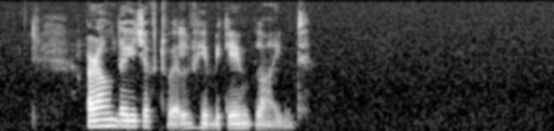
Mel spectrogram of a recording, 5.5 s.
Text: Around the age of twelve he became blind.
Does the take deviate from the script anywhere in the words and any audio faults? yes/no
no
